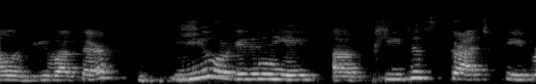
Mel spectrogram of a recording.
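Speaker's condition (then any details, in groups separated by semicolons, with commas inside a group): Cerebral palsy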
